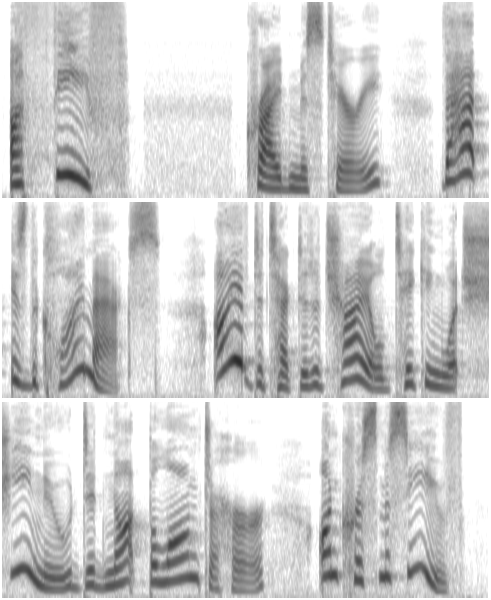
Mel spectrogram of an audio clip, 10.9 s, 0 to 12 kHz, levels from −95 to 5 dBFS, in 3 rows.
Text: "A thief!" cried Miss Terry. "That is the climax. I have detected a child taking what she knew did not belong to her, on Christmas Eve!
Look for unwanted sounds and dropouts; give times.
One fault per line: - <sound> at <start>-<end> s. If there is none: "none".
none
